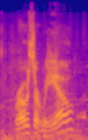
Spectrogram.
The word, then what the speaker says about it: Rosario: Pronounced Rosario. No, I discussed it with one of my friends at school. It's apparently pronounced Rosary. Plus, I also watched it both Japanese and English. In the English version, they did call it the Rosary.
